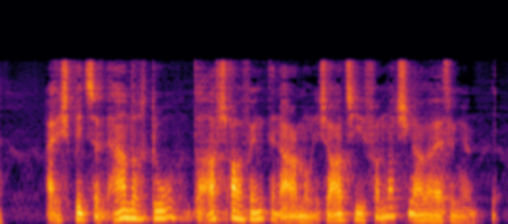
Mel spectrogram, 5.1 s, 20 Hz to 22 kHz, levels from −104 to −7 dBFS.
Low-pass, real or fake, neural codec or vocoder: 7.2 kHz; fake; codec, 16 kHz, 0.5 kbps, FunCodec, trained on LibriTTS, 25 frames a second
